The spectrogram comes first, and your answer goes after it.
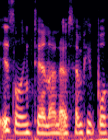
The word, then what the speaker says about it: Islington: lost by James Islington which I heard him pronounce his name and he says Islington I know some people say isington but I listen to him pronounce his own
